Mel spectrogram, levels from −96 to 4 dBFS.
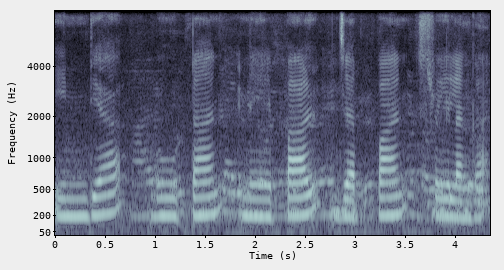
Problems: background conversations at intervals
